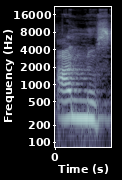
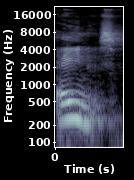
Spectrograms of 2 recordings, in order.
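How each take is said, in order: First: The first vowel is not an 'ay' sound. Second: The first vowel is a long 'ay' sound. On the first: The speaker calls it wrong. "that word is not anus" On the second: The speaker calls it right. "You pronounce it as anus"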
